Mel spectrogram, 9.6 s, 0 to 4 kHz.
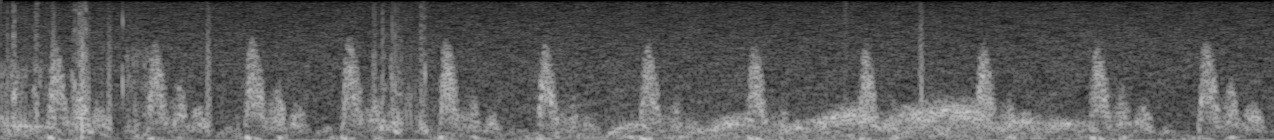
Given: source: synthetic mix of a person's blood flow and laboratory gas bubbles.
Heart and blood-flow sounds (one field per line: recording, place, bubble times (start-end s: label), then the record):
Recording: Doppler ultrasound of blood flow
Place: subclavian vein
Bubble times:
0.00-0.39 s: bubbles
0.50-0.73 s: bubbles
0.88-1.14 s: bubbles
2.77-3.27 s: bubbles
From the record:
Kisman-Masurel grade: 222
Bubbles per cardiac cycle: several, 3 to 8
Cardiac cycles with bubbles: 10 to 50%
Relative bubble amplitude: moderate (0.250 to 0.450)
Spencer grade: 2 (many but less than half of the cardiac periods contain bubble signals, singularly or in groups)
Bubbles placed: anywhere in the cardiac cycle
